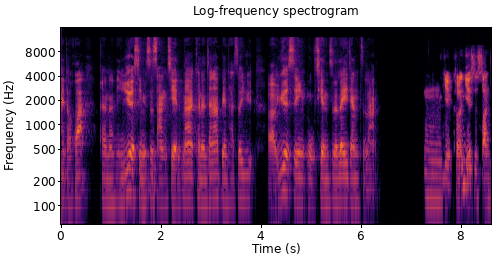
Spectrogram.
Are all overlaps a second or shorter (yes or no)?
yes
